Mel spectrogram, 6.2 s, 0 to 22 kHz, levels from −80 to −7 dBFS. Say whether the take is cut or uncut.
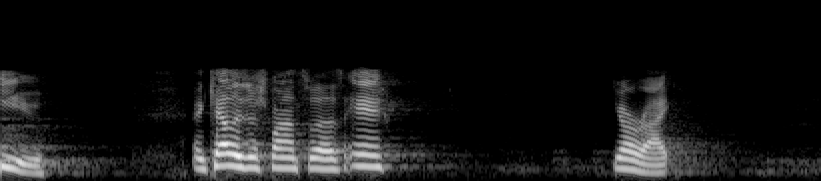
uncut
